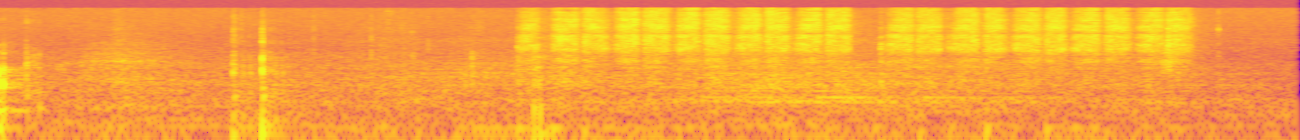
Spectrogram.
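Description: A stiff-bristled stencil brush rubs paint through a plastic stencil onto a small wooden sign. It makes a faint scratchy brushing of quick repeated strokes that starts about two and a half seconds in, after a couple of small clicks.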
